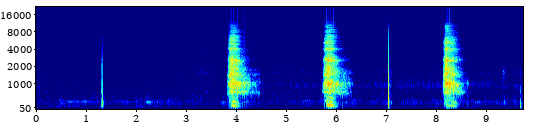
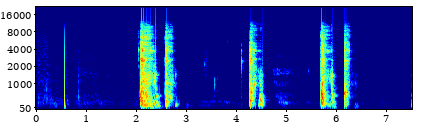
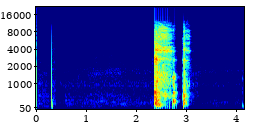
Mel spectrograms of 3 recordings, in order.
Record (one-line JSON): {"exhalation_length": "9.8 s", "exhalation_amplitude": 8626, "exhalation_signal_mean_std_ratio": 0.24, "three_cough_length": "7.5 s", "three_cough_amplitude": 23403, "three_cough_signal_mean_std_ratio": 0.24, "cough_length": "4.2 s", "cough_amplitude": 25755, "cough_signal_mean_std_ratio": 0.24, "survey_phase": "beta (2021-08-13 to 2022-03-07)", "age": "45-64", "gender": "Female", "wearing_mask": "No", "symptom_none": true, "smoker_status": "Ex-smoker", "respiratory_condition_asthma": true, "respiratory_condition_other": false, "recruitment_source": "REACT", "submission_delay": "1 day", "covid_test_result": "Negative", "covid_test_method": "RT-qPCR", "influenza_a_test_result": "Negative", "influenza_b_test_result": "Negative"}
